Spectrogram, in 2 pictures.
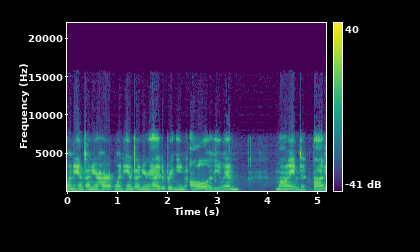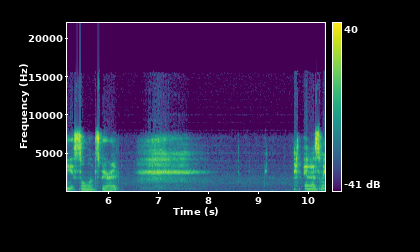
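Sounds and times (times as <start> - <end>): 
speech: 0.0 - 3.5, 4.2 - 7.0, 9.9 - 10.3
exhaling through pursed lips during a guided breathing exercise: 6.6 - 8.2.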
